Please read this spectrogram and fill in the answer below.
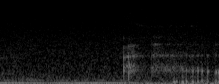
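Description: A low steady hum and faint hiss, with the hum dropping away about a second in, then a quiet hesitant spoken "uh" near the end.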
